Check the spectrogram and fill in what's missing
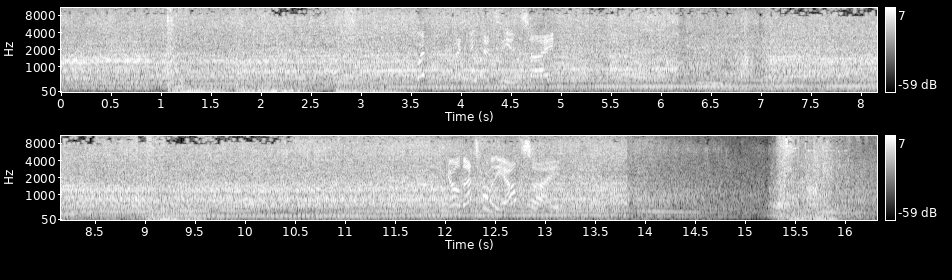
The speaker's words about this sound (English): In one of the parts that you drive, when you put it in one of the really fast cars, when you put it in the inside view, it sounds like a freaking plane. Oh, nice. It's like a... This one? Here's what it sounds like on the inside.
